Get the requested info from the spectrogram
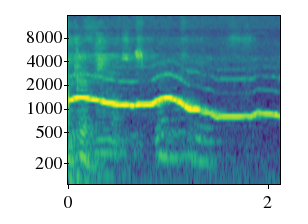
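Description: Pure electronic tone from the loudspeaker driving a Rubens' tube (dancing-flame tube). Its pitch glides downward as the frequency knob is turned, rises briefly about a second in, then holds steady at a lower note from about halfway through. That held note sets up standing waves in the flame row.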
